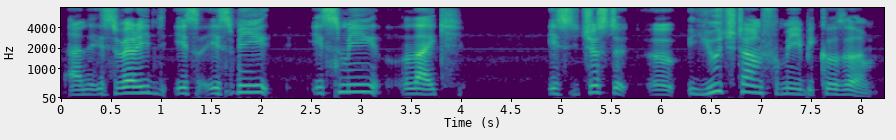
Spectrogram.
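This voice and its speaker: A French-accented woman in her fifties muses aloud, pausing and restarting as she hunts for the right words. Her voice is smooth and resonant, recorded close and dry with no room sound. She speaks English as a second language in an unhurried, thoughtful way. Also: fairly low pitch, expressive, no room sound. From France. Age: 50s. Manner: halting, searching for words, soft and musing. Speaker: singer-songwriter podcaster. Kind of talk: reflective solo podcast talk.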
